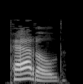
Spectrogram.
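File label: "paddled", British English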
